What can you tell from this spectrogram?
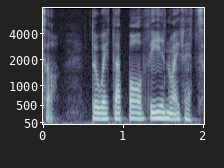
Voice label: "boddi", Welsh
